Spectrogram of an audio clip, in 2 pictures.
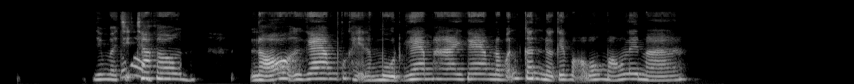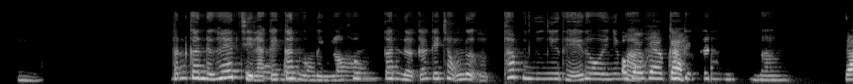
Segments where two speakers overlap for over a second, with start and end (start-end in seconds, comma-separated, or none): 11.0-12.3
